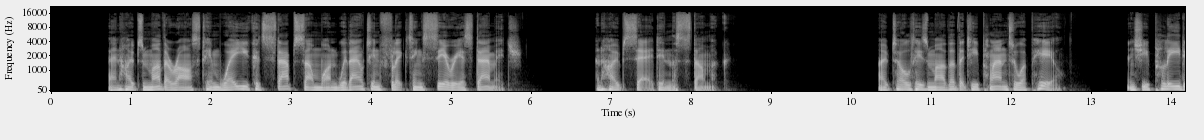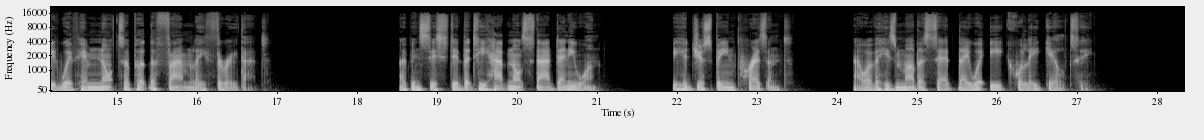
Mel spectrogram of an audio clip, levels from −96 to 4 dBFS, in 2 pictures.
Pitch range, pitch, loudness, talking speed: 95-110 Hz, 100 Hz, -23 LUFS, 130 wpm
